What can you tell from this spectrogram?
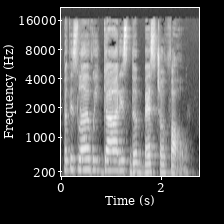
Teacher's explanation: but com this, você liga num som só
